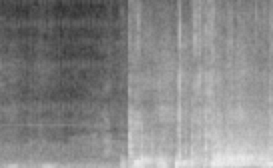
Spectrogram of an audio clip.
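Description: Cardboard box being torn open, starting about a second in: a dense run of crackling and ripping as the cardboard and packaging are pulled apart.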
